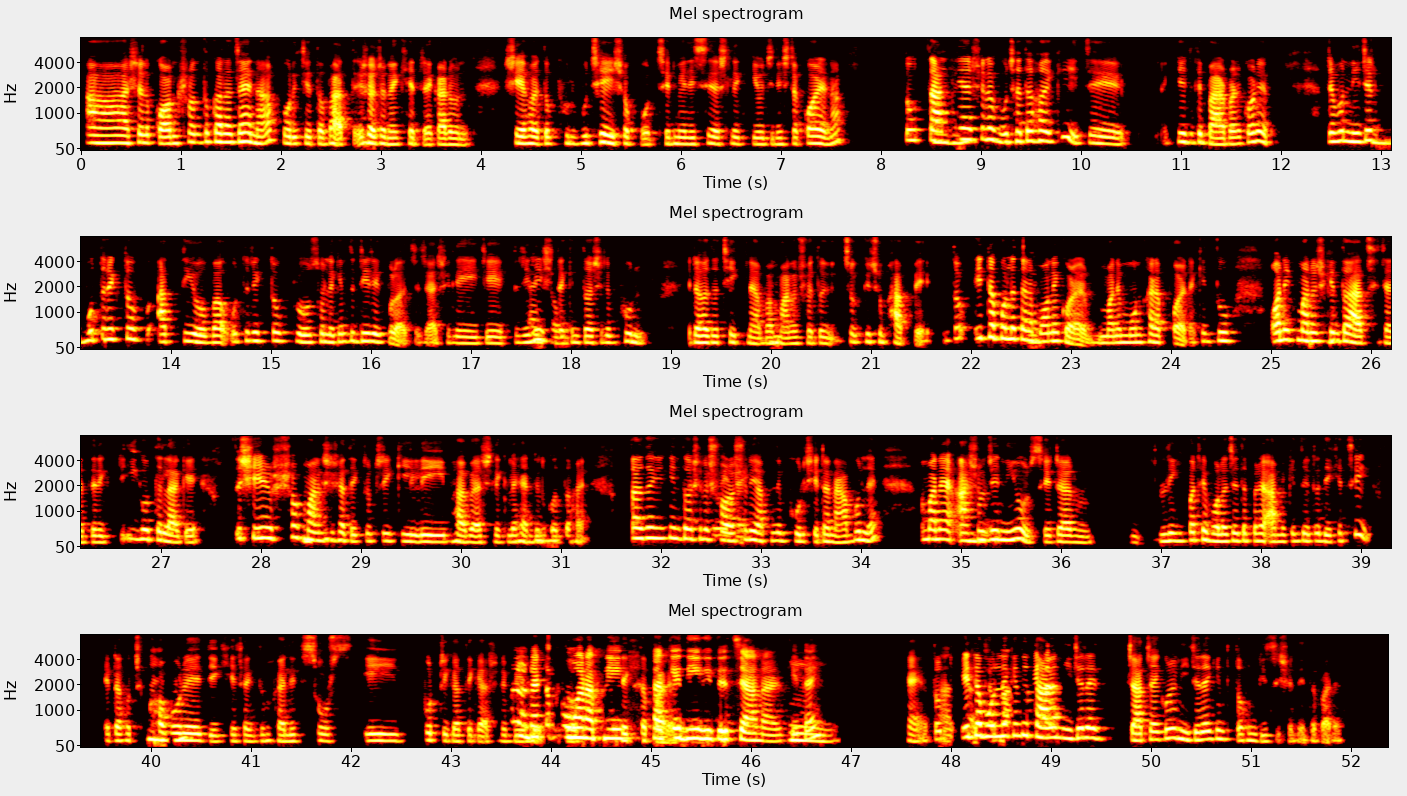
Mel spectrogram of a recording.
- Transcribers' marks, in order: in English: "কনফ্রন্ট"; tapping; in English: "ট্রিকিলি"; in English: "হ্যান্ডেল"; in English: "ভ্যালিড সোর্স"
- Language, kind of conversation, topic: Bengali, podcast, ভুয়ো খবর পেলে আপনি কীভাবে তা যাচাই করেন?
